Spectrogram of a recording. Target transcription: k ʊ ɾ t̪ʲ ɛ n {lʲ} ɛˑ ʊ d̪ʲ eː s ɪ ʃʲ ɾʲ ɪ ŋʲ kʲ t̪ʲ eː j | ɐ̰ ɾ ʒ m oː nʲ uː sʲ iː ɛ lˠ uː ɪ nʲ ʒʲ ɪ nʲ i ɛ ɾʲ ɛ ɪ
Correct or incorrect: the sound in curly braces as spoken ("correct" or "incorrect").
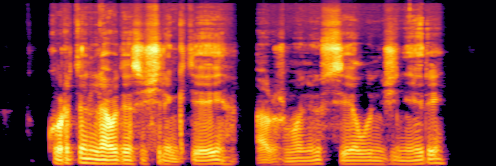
correct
